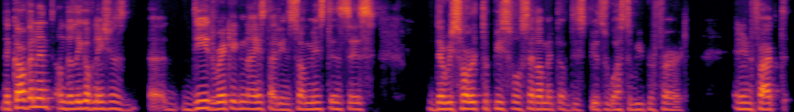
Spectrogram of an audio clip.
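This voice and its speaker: Very dark-voiced man lecturing. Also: fairly high pitch. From Guatemala. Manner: measured, formal, explanatory. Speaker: law lecturer. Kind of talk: online lecture.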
